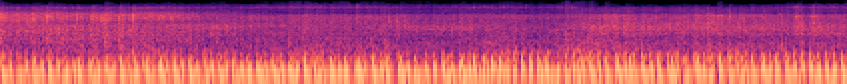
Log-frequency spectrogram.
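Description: A Kovi enduro motorcycle with a kickstarter rides off-road, its engine droning steadily and loud throughout with rattling clatter from the chassis, close and continuous.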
